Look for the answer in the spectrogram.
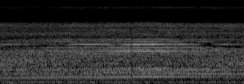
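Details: Old Radio Shack AM radio model 12-467 held near 110 V outlet in off-grid solar cabin: ocean-like static plus steady buzzing drone, fading about 5 ft away; suspected dirty electricity.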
